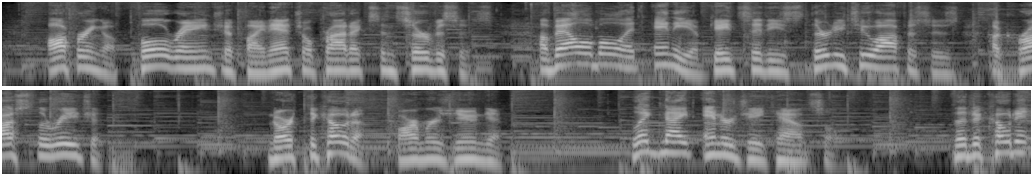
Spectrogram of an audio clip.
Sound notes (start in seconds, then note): none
